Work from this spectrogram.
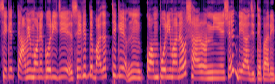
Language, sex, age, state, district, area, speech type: Bengali, female, 18-30, West Bengal, Bankura, rural, spontaneous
